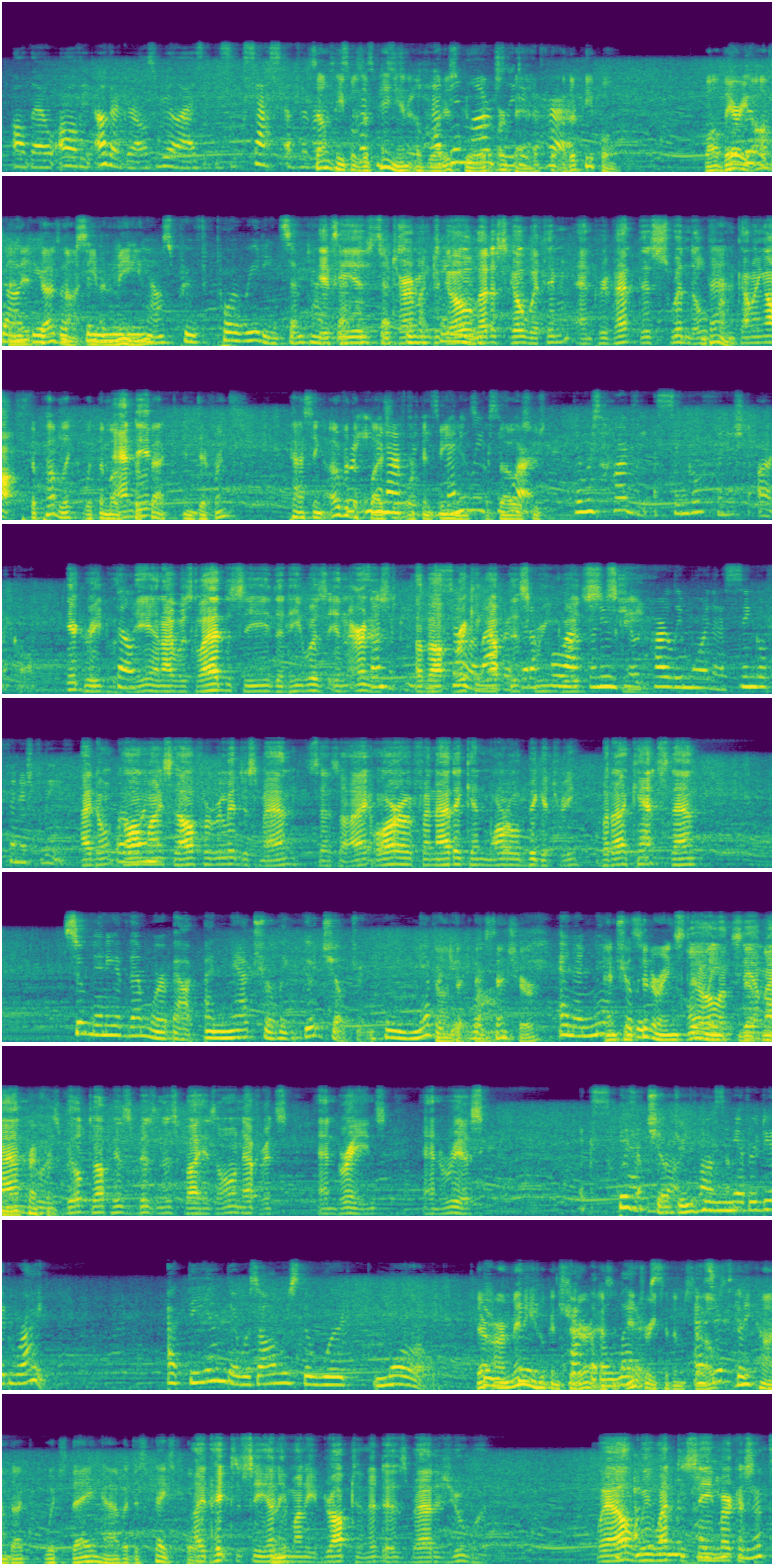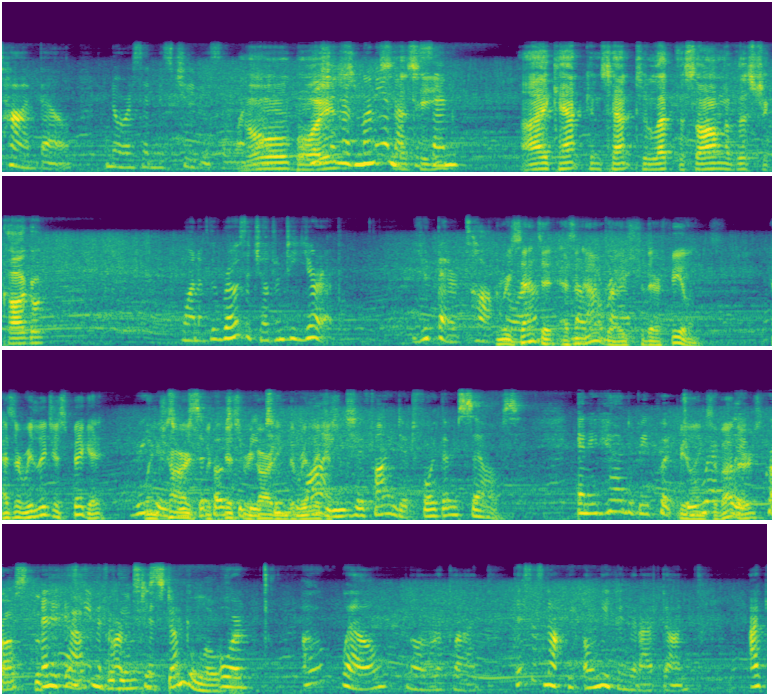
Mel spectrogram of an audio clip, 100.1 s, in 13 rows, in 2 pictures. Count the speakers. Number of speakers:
4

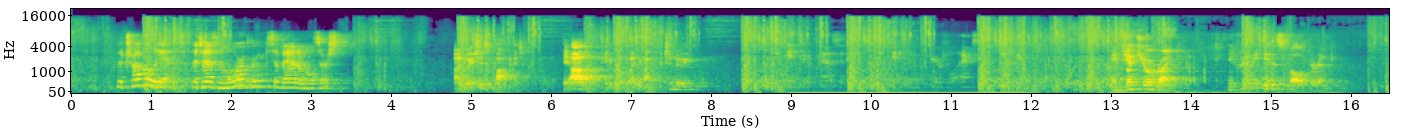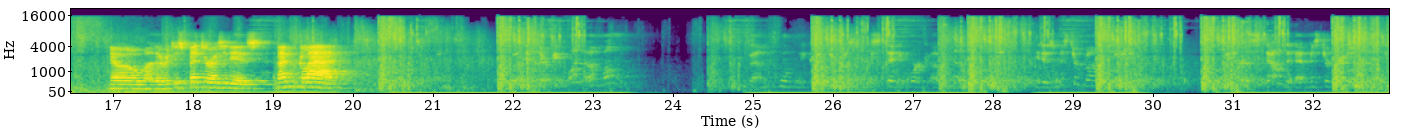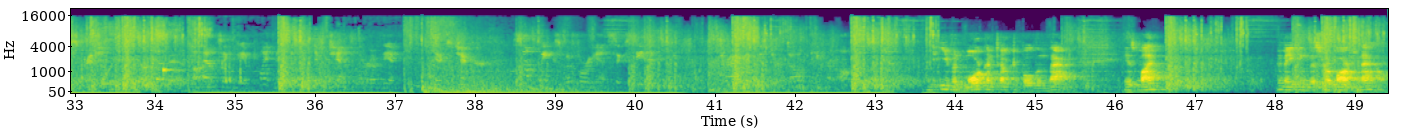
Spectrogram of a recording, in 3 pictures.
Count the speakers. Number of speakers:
5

